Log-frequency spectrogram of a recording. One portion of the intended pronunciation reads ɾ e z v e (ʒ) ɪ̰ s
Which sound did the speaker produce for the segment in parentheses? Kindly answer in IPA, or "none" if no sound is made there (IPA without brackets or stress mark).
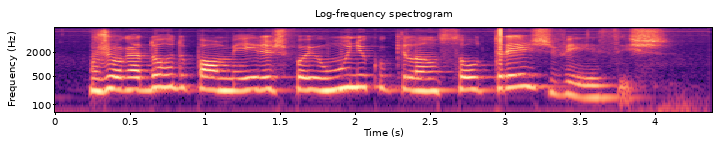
z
